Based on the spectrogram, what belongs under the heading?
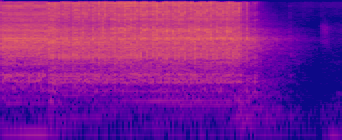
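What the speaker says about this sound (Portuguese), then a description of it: "Depois fui parafusando cada um dos suportes do meio" A power drill drives screws into the middle supports of a staircase handrail, giving a steady high whine for about a second and a half before it cuts off.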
